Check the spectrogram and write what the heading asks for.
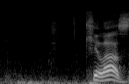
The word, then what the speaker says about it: Killas: another round won by Killa. Killas. There's an S. There's an S actually in the name. Okay, my bad on the pronunciation, friends.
